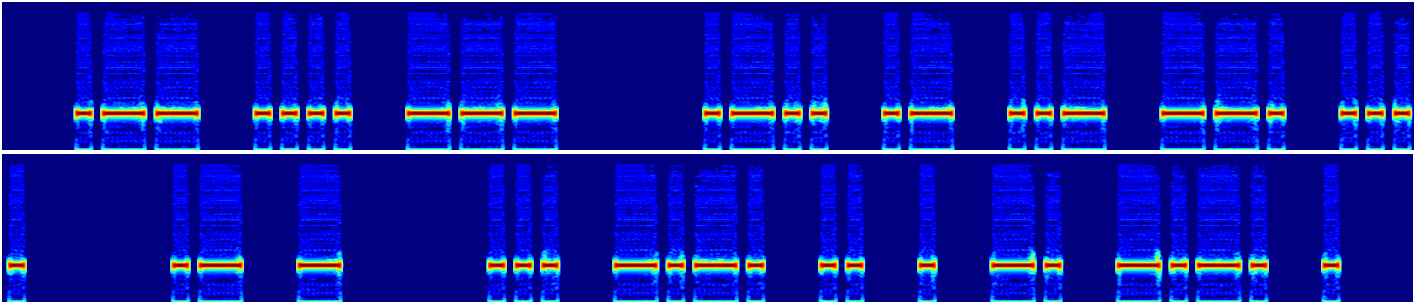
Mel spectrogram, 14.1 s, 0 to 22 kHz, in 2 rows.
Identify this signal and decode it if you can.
Morse code, heard as a keyed tone, about 18 wpm, spaced as for 15 wpm, 1000 Hz. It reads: WHO LAUGH AT SCIENCE
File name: qotdfiles / 15wpm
